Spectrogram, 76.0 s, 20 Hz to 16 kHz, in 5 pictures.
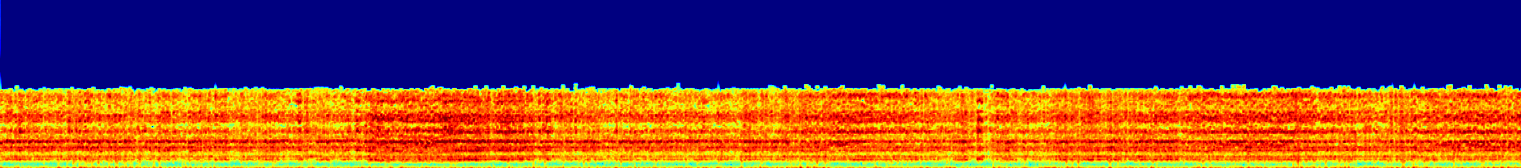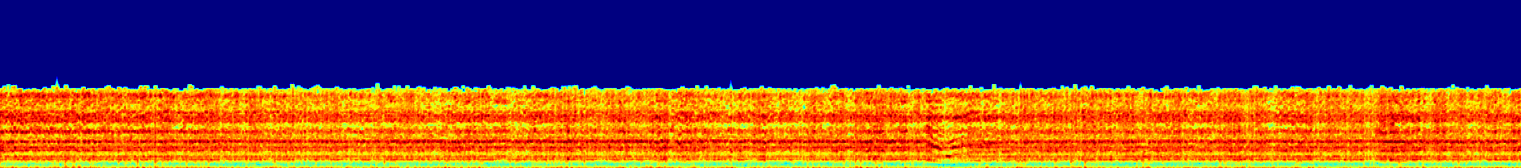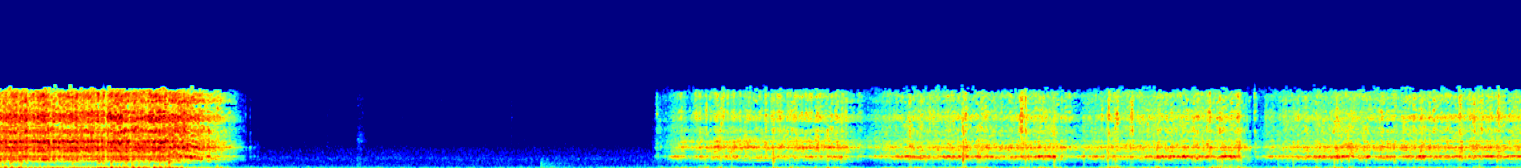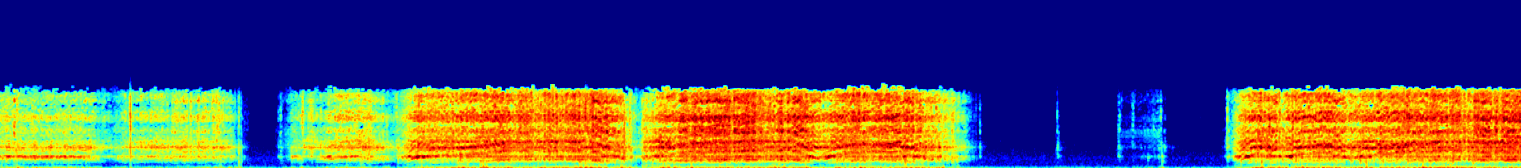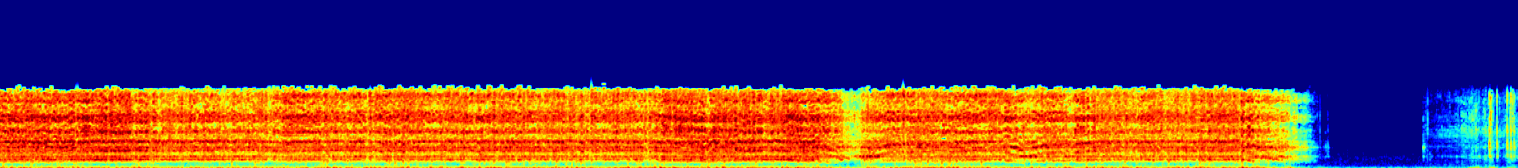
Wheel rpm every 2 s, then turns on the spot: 230, 230, 230, 230, 230, 230, 220, 220, 230, 230, 230, 230, 210, 230, 230, 220, 10, 0, 20, 50, 60, 50, 70, 40, 70, 140, 180, 60, 20, 160, 220, 230, 230, 230, 160, 210, 150, 0.
54-56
